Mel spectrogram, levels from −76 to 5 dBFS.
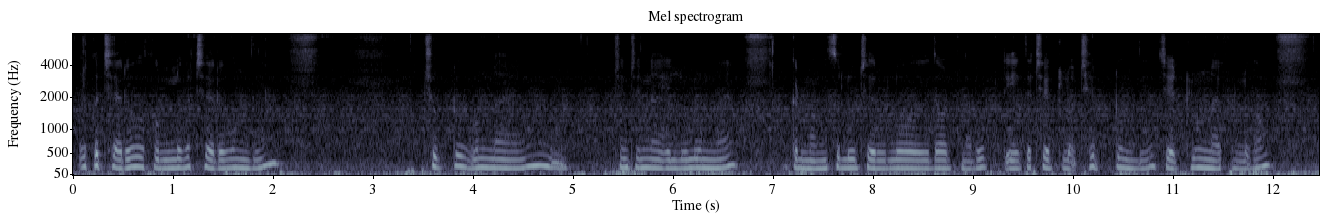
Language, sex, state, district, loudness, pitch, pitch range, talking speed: Telugu, female, Andhra Pradesh, Srikakulam, -34 LUFS, 180 Hz, 175-195 Hz, 115 wpm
